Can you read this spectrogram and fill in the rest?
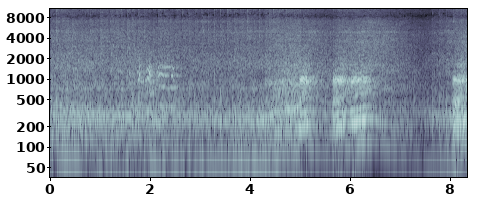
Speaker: that actually runs really really good i got some smoke in here now but okay that's awesome so we know this one runs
